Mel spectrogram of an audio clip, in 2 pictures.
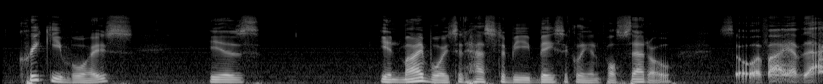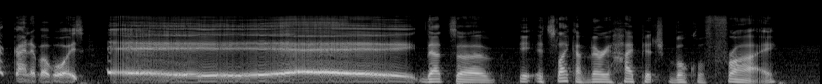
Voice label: Creaky voice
